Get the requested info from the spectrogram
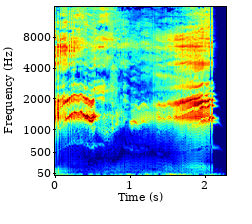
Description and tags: Indonesian instrument spinning from distant to close and distant again. It was recorded in a studio with a matched pair of Newman KM 184 set up and in an A-B pattern in a reflection filter.
instrument, close, erratic, movement, indonesia, up, soft, stereo, spinning, loud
